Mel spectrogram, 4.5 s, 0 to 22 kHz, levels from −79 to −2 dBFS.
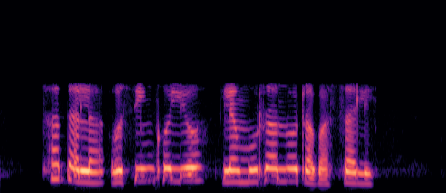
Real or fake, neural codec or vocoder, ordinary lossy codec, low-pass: real; none; none; 3.6 kHz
